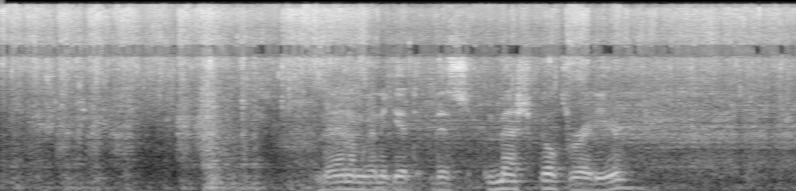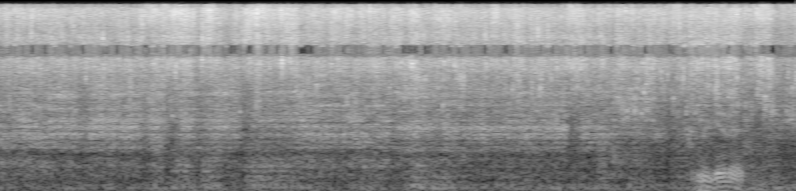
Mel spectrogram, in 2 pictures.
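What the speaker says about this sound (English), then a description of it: "A little bit of warm hot water action going on." Warm tap water runs over a dishwasher mesh filter being rinsed at a sink, a steady broadband wash with a louder splashy stretch early on, while someone talks over it.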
